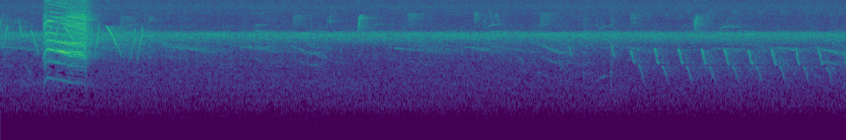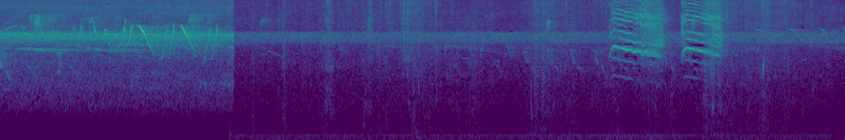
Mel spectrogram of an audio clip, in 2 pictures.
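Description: Birds singing over the steady hiss of a small trickling woodland stream: a sharp burst of falling chirps just after the start, and a quick trill of repeated down-slurred notes, about five a second, in the middle. About eleven seconds in the stream hiss cuts away, leaving quiet woodland with two short bursts of bird calls near the end.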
